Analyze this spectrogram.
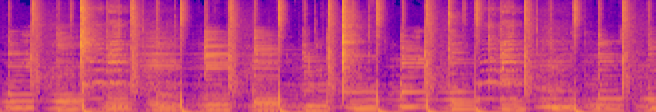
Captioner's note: bright music continues; plastic clicking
